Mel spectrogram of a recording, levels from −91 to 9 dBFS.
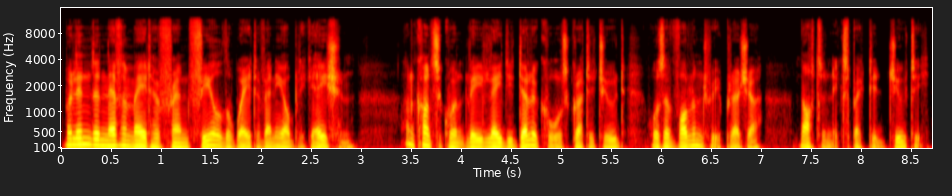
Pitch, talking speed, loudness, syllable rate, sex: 105 Hz, 160 wpm, -20 LUFS, 6.4 syllables/s, male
